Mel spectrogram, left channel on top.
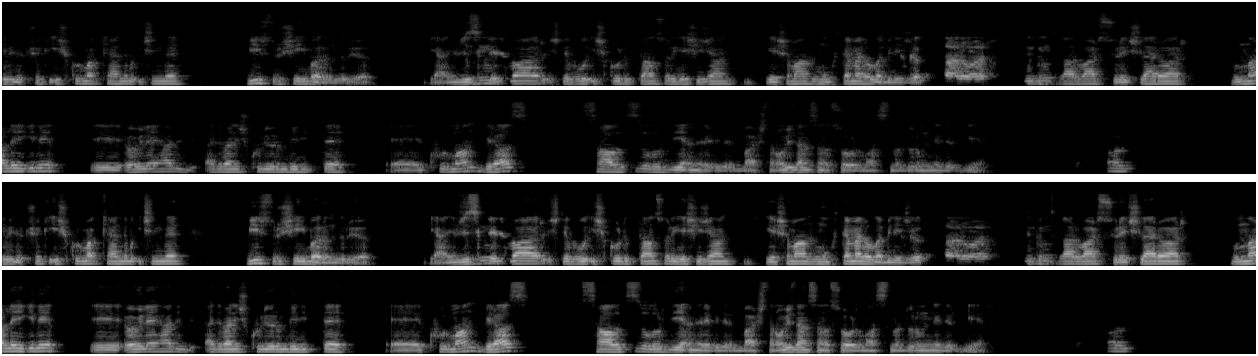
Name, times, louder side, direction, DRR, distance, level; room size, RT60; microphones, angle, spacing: voice 1, 0.0-1.8 2.4-3.7 4.3-7.3 7.6-9.2 10.3-11.8 12.3-13.1 13.4-16.0 16.4-17.8 18.5-22.4, right 4 dB, 50° right, 0.4 m, -31 dB
voice 2, 4.6-5.0 9.1-9.9 10.2-10.5 23.6-23.8, left 2 dB, 85° left, 0.6 m, -35 dB
2.9 x 2.2 x 2.4 m
head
